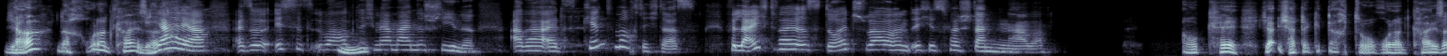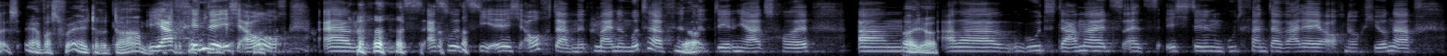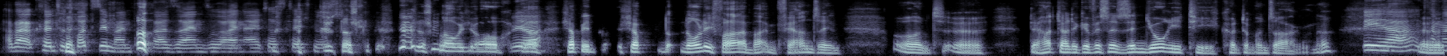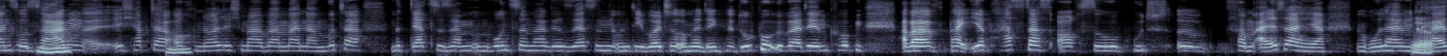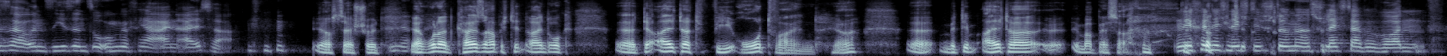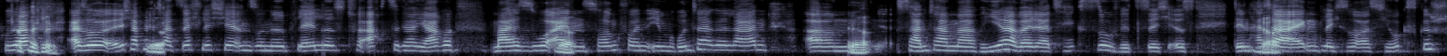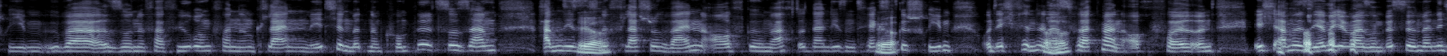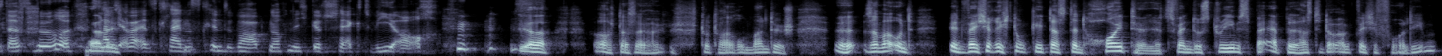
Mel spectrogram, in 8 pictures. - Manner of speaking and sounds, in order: other background noise; laugh; laugh; laugh; laugh; in English: "Seniority"; chuckle; laugh; laughing while speaking: "Habe ich den Eindruck"; laugh; chuckle; stressed: "heute"
- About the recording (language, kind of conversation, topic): German, podcast, Wie entdeckst du heutzutage ganz ehrlich neue Musik?
- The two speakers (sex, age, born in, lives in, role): female, 45-49, Germany, Germany, guest; male, 65-69, Germany, Germany, host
